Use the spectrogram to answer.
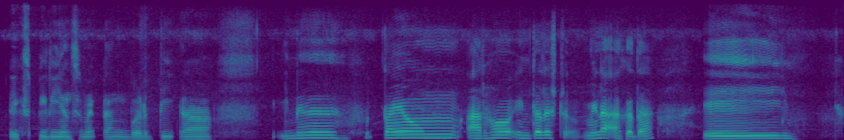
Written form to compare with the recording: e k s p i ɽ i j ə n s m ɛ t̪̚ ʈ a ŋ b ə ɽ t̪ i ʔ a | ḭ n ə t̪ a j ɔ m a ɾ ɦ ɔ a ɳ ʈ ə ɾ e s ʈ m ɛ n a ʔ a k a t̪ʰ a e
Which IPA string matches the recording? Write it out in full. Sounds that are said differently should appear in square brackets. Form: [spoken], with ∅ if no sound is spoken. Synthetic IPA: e k s p i [ɾ] i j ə n s m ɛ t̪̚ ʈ a ŋ b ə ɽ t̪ i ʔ a | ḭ n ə t̪ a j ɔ m a ɾ ɦ ɔ [i] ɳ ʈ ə ɾ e s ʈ m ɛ n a ʔ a k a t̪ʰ a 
